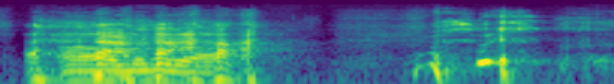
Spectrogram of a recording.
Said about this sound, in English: About time I coughed.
